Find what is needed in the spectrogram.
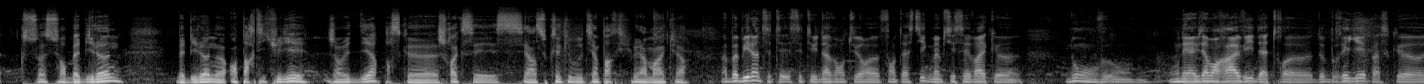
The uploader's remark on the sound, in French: Episode enregistré au cinéma Les 7 Batignolles dans le 17e arrondissement à Paris le 3 juillet 2023.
